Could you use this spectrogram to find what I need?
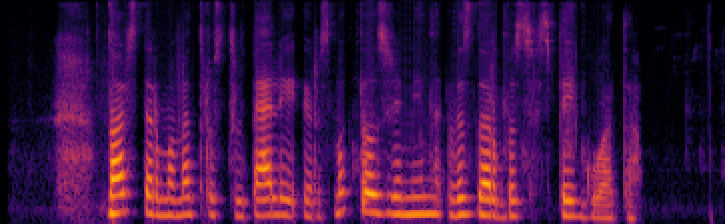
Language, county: Lithuanian, Vilnius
